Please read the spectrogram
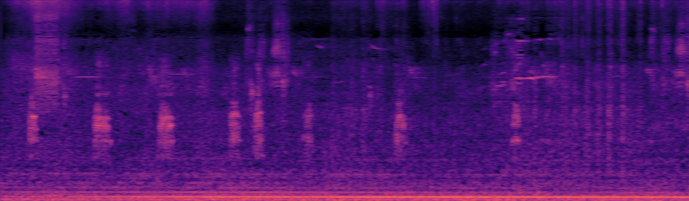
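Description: Two white domestic ducks quacking in short, separate calls while eating feed pellets from a bowl, about eight calls, most in the first few seconds, over a steady low hum.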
